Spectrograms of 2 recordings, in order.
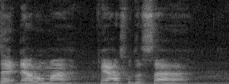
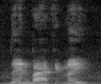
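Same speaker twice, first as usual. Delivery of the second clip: usual speaking voice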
